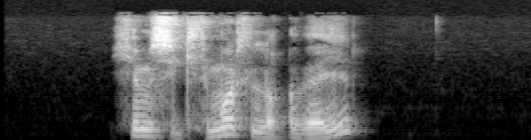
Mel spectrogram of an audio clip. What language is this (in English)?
Kabyle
